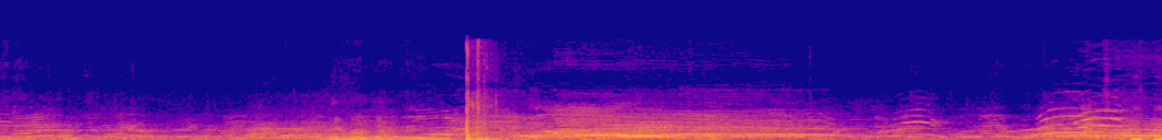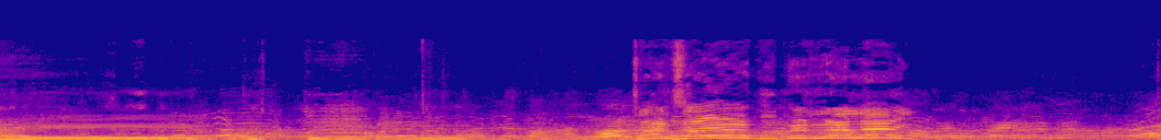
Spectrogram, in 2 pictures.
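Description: A large outdoor crowd of spectators shouts and cheers excitedly.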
